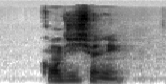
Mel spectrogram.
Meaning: 1. to package 2. to condition
- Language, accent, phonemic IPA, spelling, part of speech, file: French, France, /kɔ̃.di.sjɔ.ne/, conditionner, verb, LL-Q150 (fra)-conditionner.wav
